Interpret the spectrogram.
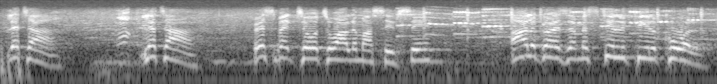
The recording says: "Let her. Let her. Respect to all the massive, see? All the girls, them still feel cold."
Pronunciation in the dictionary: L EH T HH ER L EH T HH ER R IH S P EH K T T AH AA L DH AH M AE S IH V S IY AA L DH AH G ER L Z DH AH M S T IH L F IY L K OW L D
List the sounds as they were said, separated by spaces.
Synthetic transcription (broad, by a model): L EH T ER L EH T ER R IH S P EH K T T AH AA L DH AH M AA S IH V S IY AA L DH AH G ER Z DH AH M S T IH L F IY L K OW L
